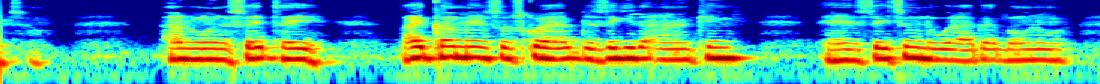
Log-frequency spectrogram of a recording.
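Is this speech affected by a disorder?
Yes: cerebral palsy, spastic diplegia.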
